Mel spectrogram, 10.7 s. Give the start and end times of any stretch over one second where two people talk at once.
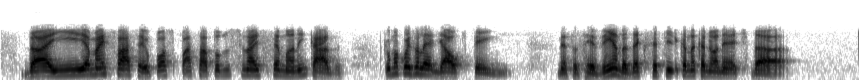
none

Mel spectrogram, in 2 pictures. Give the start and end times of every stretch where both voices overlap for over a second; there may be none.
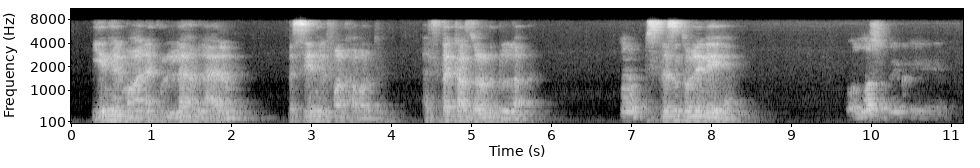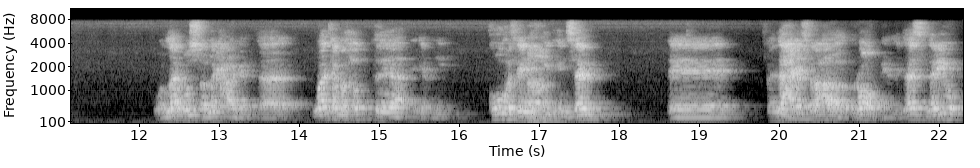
none

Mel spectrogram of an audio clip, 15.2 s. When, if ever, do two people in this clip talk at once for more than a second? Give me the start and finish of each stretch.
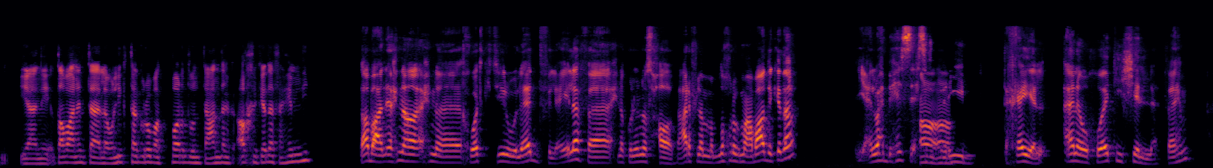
none

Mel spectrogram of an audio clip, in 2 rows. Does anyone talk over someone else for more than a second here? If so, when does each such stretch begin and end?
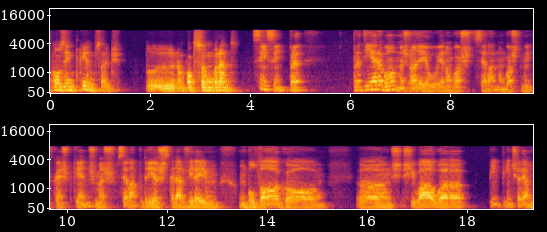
none

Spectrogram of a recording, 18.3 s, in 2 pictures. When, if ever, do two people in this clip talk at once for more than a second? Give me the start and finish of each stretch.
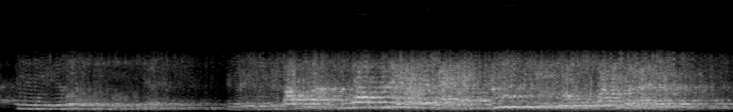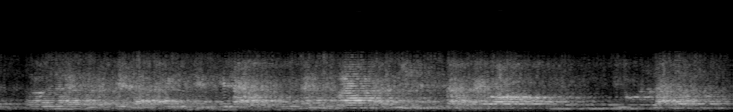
none

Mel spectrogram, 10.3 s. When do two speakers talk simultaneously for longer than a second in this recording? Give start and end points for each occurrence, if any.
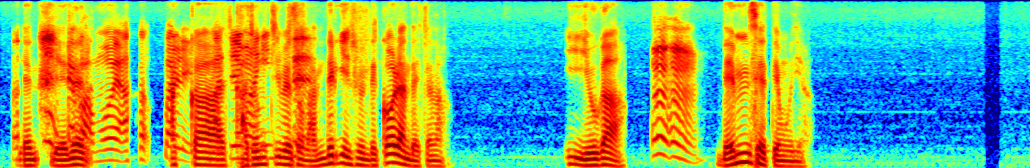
1.7-3.2

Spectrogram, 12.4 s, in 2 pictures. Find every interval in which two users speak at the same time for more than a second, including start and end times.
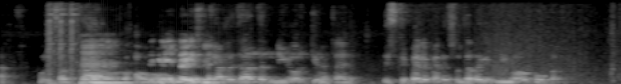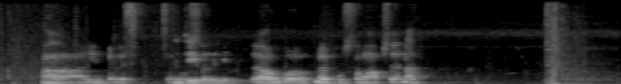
0.8-2.2

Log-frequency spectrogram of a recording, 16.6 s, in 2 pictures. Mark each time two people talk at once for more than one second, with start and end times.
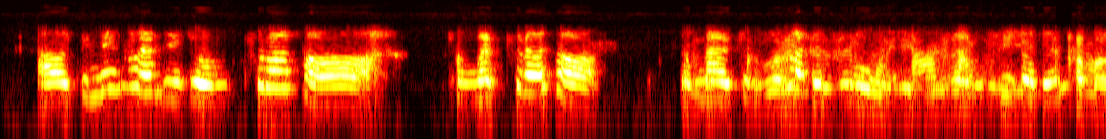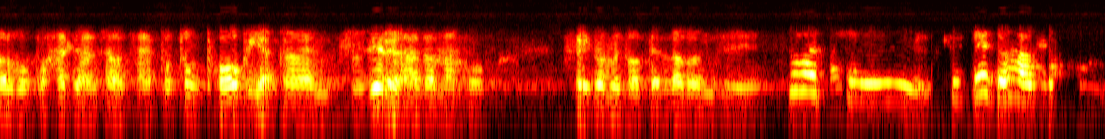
5.1-8.0

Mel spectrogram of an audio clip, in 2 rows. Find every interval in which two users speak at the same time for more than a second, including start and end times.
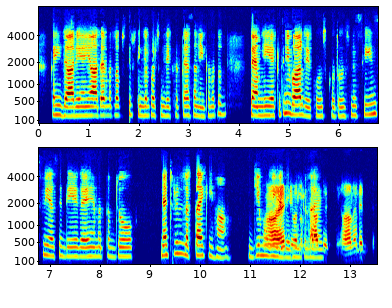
11.2-12.5

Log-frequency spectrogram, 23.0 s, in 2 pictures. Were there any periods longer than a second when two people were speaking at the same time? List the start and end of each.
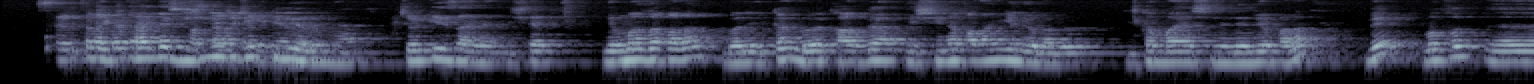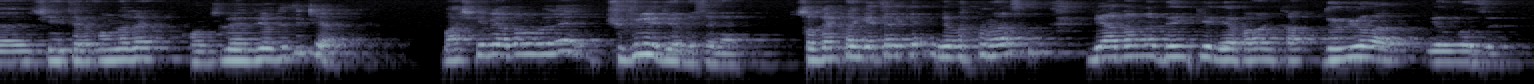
0.7-2.4

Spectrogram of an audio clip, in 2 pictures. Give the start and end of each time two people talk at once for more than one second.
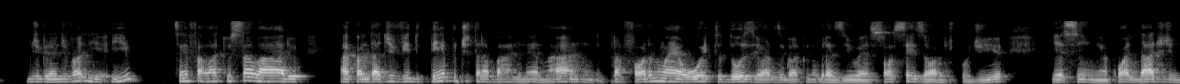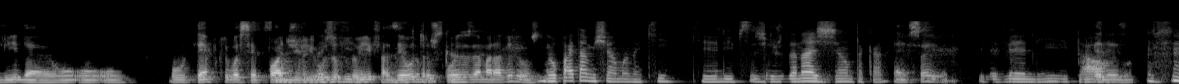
14.5-16.5

